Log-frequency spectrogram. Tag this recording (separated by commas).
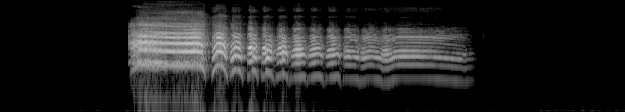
Laughter, Human voice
